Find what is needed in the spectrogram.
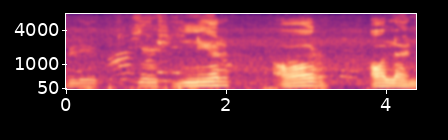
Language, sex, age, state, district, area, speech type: Urdu, male, 60+, Uttar Pradesh, Rampur, urban, spontaneous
